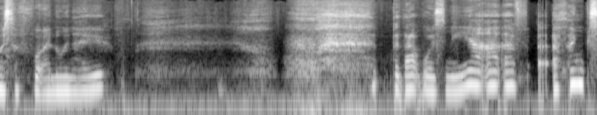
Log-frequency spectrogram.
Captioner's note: Suspiro grande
